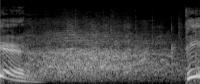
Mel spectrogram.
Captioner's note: laughter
